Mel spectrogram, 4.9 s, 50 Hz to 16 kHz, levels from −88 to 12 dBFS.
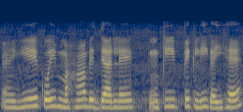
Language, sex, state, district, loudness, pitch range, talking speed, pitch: Hindi, male, Bihar, Bhagalpur, -16 LUFS, 210-240 Hz, 100 wpm, 220 Hz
